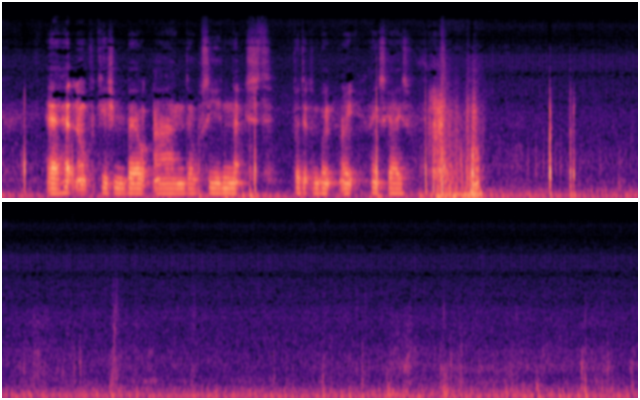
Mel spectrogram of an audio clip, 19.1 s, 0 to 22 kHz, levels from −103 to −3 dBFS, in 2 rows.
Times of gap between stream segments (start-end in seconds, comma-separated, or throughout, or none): 10.59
